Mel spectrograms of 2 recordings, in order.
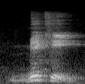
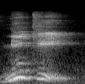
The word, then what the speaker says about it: Miki: Her name isn't Mickey, it's Miki!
